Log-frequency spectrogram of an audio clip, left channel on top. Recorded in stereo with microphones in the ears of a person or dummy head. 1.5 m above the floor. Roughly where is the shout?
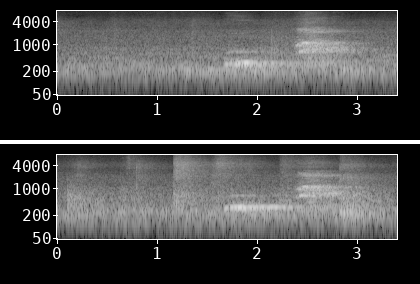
Left.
